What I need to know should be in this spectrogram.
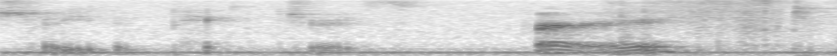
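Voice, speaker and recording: A woman's voice: takes it slowly, whispered. A woman who works as a teacher, reading a picture book aloud to young children and explaining things simply.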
